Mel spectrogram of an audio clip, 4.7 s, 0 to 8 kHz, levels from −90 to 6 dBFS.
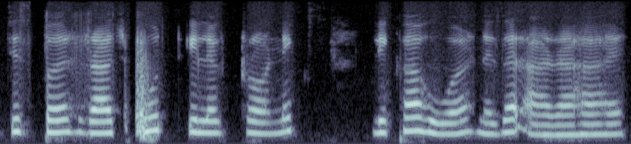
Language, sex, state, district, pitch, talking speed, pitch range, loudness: Hindi, female, Uttar Pradesh, Lalitpur, 245 Hz, 115 wpm, 225-260 Hz, -17 LUFS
